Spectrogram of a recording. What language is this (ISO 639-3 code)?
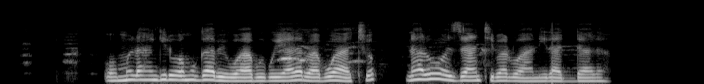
lug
